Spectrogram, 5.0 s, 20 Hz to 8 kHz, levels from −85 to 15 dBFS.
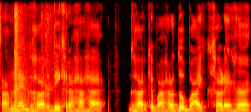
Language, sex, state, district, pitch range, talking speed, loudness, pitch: Hindi, male, Jharkhand, Palamu, 135-145 Hz, 145 wpm, -15 LUFS, 140 Hz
